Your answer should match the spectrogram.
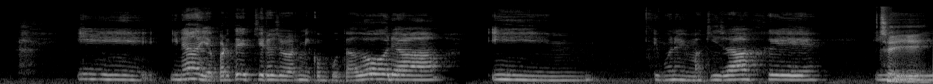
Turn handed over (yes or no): no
